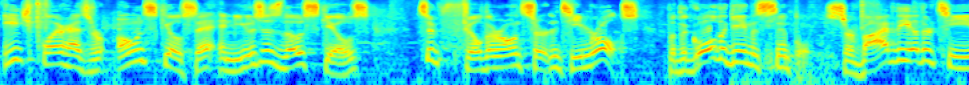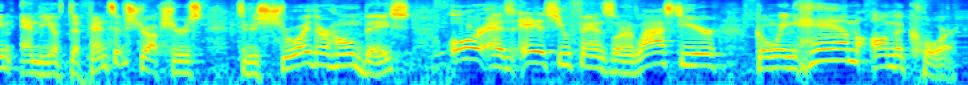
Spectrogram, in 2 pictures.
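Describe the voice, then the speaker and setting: A man's voice: sits high, normal speed. A young man co-anchoring a student sports show, reading scripted stories and trading playful banter. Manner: lively, animated delivery with playful ribbing.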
